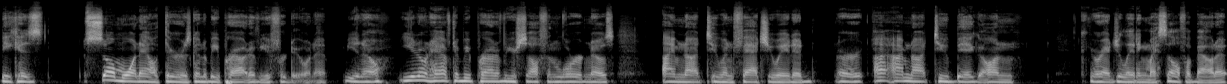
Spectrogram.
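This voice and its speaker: A man with a somewhat breathy voice speaks at a medium pitch and a moderate pace, with ordinary pitch variation. The sound is dry and close with no echo, recorded very cleanly against a silent background. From Colorado. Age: 18. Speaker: YouTuber. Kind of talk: personal vlog monologue. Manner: halting, repetitive fillers.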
